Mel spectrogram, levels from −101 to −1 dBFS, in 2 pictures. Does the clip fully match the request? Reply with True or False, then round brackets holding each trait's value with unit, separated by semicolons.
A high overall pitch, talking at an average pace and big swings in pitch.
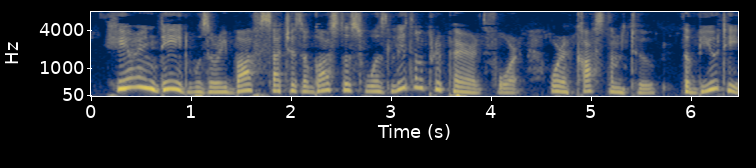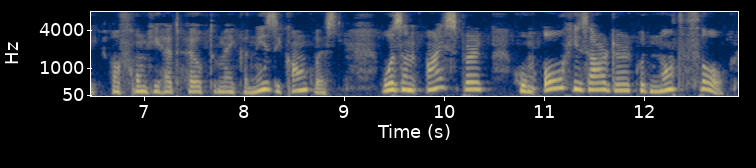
True (200 Hz; 170 wpm; 6.0 semitones)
